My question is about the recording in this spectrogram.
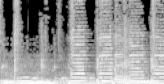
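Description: Live jazz-reggae band playing, a saxophone holding and changing notes over electric guitar and bass guitar.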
